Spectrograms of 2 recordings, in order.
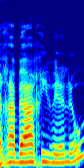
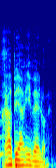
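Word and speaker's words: Rabearivelo: raisons mais donc alors je vais mal le prononcer Rabé Rivello. Rabé Rivelo.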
